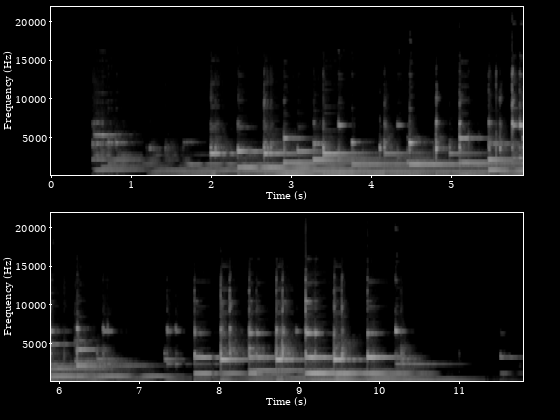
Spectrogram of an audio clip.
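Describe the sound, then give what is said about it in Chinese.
A Koshi Chime wind chime rings on its own as a sound-healing demonstration, a steady shimmer of overlapping bright tones that keep striking and sustaining, swelling with each fresh cluster of strikes over roughly eleven seconds with no talking. “嗯，好，我目前手边有一个风铃，它叫做 Koshi Chime，嗯，它是大家一听到都觉得很放松的声音。”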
